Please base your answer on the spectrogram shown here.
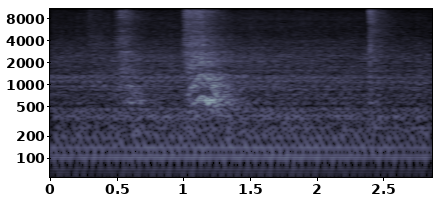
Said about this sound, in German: Also am Auto rumschrauben, oft auch so richtig Gas geben. Also da ist so eine Kfz-Werkstatt und meistens viel Gas geben und dann rumschreien danach.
